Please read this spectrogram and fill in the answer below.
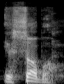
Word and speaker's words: Isobo: It's not Isobo. We are Isobo. Isobo. Isobo. That is the pronunciation the Englishman gave to us.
